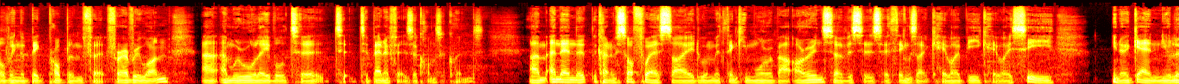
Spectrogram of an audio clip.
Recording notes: joins The MoneyPot LIVE at our booth in Amsterdam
